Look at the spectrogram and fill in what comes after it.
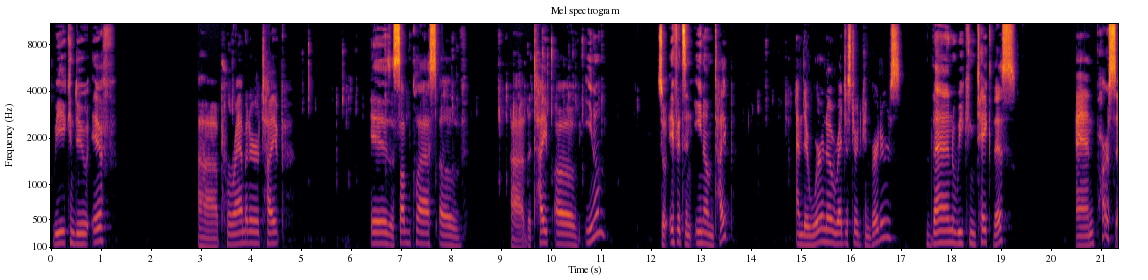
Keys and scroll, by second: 4.1 Return, 6.6 Return, 13.0 ctrl+s, 15.1 ctrl+s.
